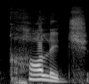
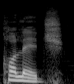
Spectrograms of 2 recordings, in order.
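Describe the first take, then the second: First: The last syllable sounds like lidge. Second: The last syllable does not sound like lidge. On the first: The speaker calls it right. "I will say say college" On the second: The speaker calls it wrong. "not college"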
